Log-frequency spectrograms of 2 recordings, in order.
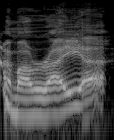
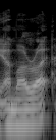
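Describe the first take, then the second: First: Higher, louder, slow "right" rising; milk the "Am I right?" for the chat; drawn-out teasing "right" sliding up; smug repeat. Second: Said in the usual way. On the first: Shown as a demonstration. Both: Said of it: "Takes notes".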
